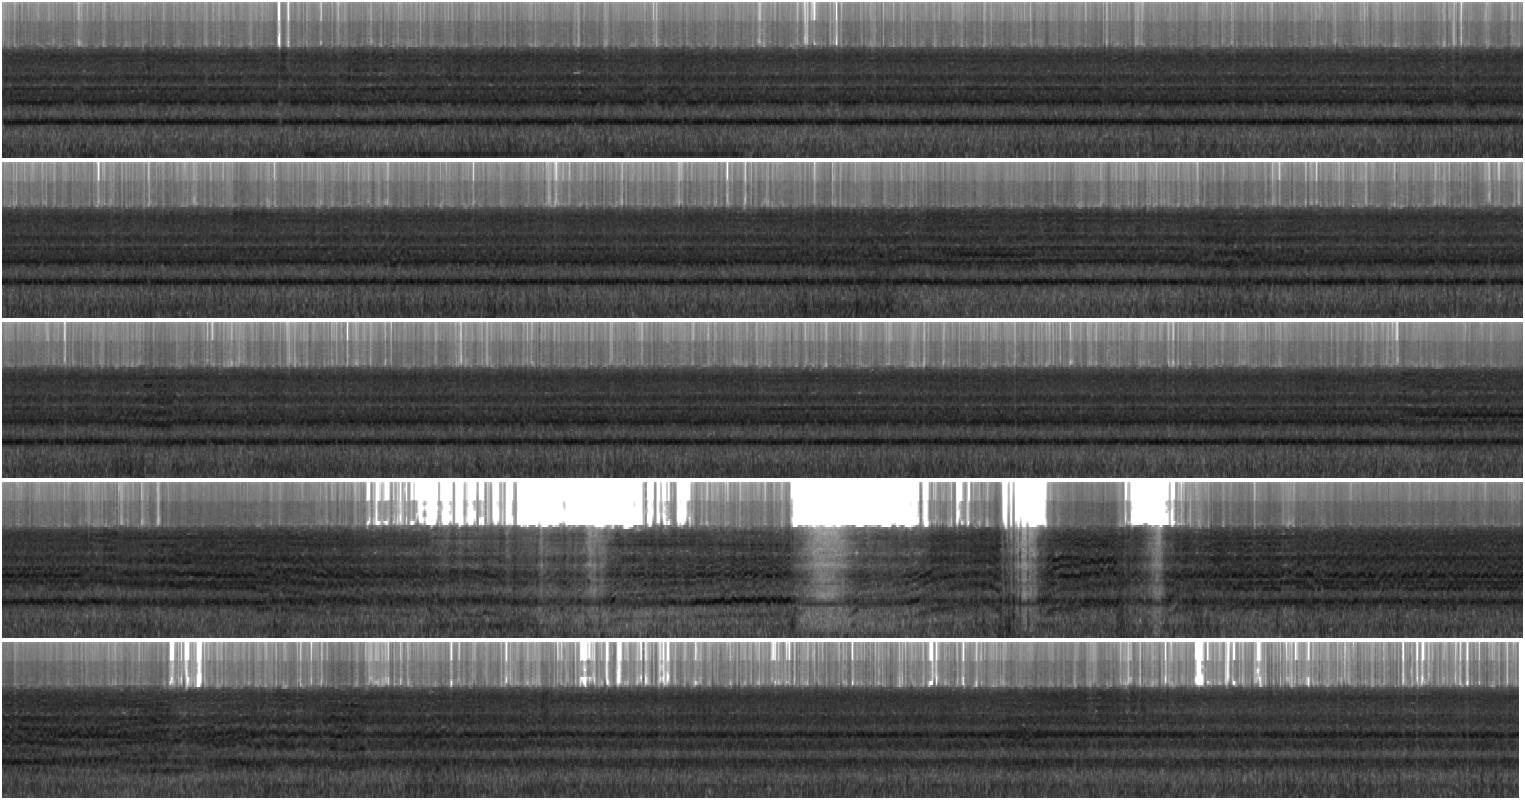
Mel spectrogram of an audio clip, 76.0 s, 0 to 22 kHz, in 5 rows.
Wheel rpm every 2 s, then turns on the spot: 230, 230, 230, 230, 230, 230, 230, 230, 230, 230, 230, 230, 220, 230, 230, 230, 230, 240, 240, 230, 230, 230, 220, 220, 190, 90, 90, 110, 110, 190, 210, 170, 200, 200, 200, 200, 200, 200.
none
